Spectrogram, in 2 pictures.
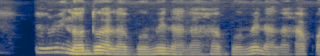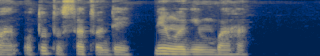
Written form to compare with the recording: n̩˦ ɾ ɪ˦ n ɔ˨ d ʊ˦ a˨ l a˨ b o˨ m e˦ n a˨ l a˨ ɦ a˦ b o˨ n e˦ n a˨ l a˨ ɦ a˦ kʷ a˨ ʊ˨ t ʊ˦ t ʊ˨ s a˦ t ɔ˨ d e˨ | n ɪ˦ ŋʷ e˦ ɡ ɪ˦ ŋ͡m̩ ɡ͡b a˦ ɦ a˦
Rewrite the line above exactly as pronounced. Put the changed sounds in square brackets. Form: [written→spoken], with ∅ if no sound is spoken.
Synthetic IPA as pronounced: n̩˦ ɾ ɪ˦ n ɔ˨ d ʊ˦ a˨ l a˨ b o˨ m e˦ n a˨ l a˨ ɦ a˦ b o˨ [n→m] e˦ n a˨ l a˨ ɦ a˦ kʷ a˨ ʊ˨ t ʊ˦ t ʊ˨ s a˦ t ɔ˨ d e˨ | n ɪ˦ ŋʷ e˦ ɡ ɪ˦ ŋ͡m̩ ɡ͡b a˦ ɦ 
